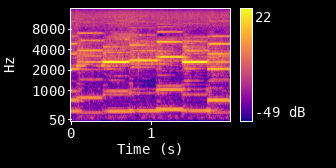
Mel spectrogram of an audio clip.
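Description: A clock in a house chimes two o'clock with a short melody of bright, ringing bell tones that step between pitches in an even rhythm, clear and fairly loud with no talking.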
